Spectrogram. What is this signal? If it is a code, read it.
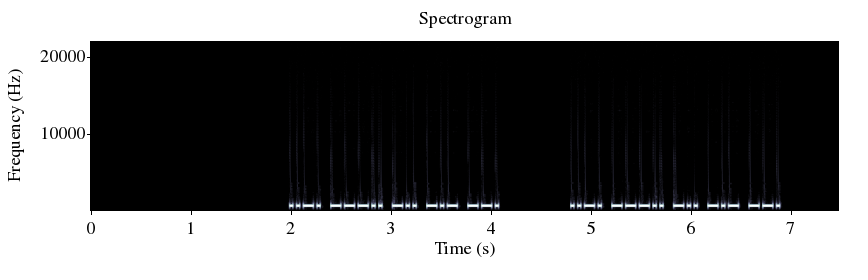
Morse code, heard as a keyed tone, about 34 wpm, 700 Hz. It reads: F8DKG F8DKG
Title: DXCC-100 Call Signs - 5 Characters - Repeated 2x - 35wpm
